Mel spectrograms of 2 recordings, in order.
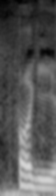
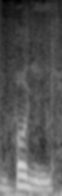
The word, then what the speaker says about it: Boogy: Trail name it's actually it's not buggy it's boogy with an O instead of a u and Riley he he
